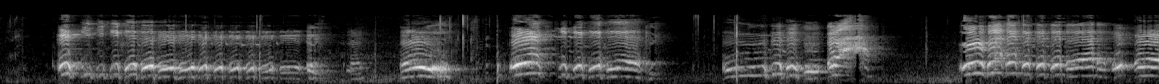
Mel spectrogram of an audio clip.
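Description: A baby laughing loudly in about five high-pitched bouts, each a second or more long, with short breaks between them.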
